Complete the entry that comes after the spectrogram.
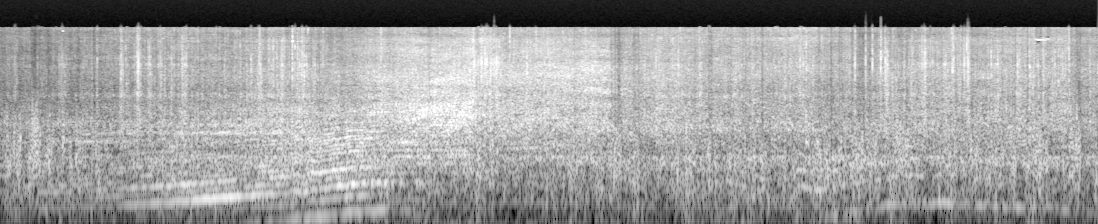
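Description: Steady wind rush on the microphone of a moving bicycle. Over it, a car engine in the next lane rises in pitch as it accelerates, from about two seconds in to about seven, and is loudest in the middle of that stretch.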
